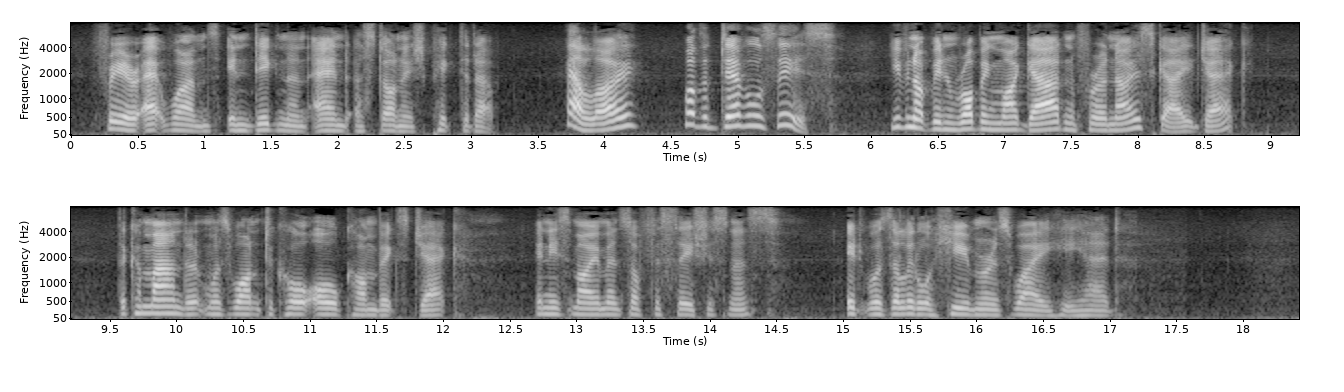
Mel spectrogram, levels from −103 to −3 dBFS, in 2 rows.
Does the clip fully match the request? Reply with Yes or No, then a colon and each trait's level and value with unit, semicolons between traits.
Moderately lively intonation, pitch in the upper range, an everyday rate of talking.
No: average, 3.4 semitones; medium, 160 Hz; average, 150 wpm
